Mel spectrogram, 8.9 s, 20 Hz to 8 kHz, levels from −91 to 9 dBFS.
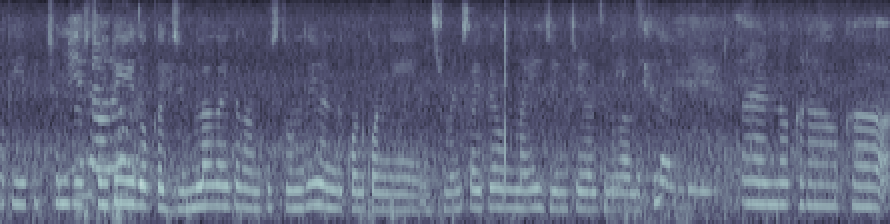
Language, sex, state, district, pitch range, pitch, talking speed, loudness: Telugu, female, Andhra Pradesh, Visakhapatnam, 235-295 Hz, 260 Hz, 140 wpm, -23 LUFS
